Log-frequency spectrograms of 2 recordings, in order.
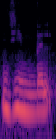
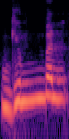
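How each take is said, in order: First: The word begins with a soft j sound. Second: The word begins with a hard g sound. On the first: This is how the speaker usually says it. "ഞാൻ ജിംബൽ എന്നാണ് പറയാറുള്ളത്" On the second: This is how some other people say it. "ഗിംബൽ എന്നൊക്കെ പറയുന്നത് കേൾക്കാം"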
